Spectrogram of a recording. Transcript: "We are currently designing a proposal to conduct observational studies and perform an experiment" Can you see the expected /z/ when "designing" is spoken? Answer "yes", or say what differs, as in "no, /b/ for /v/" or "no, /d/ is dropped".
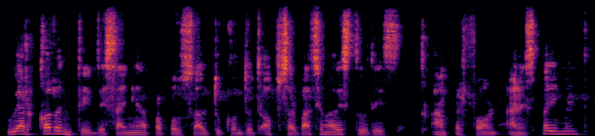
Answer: no, /s/ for /z/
